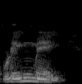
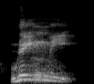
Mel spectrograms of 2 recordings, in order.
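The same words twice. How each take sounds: First: Said in the usual way. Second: Insistent call out. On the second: Real, not acted. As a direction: ring me, said louder and higher, insisting. Pleading repeated offer to call.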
